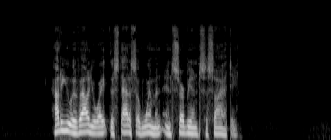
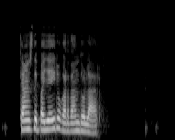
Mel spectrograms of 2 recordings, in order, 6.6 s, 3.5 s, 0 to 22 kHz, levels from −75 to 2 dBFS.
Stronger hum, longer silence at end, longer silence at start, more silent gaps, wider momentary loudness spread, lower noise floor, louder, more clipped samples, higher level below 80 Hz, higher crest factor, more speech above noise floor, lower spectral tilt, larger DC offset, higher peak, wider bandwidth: neither; first, 1.9 s vs 1.55 s; first, 1.1 s vs 0.4 s; neither; first, 10 LU vs 7 LU; second, -77 dBFS vs -86 dBFS; first, -20 LUFS vs -23 LUFS; neither; first, -60 dBFS vs -74 dBFS; about the same, 18 dB vs 18 dB; second, 58 dB vs 64 dB; first, -7 dB/octave vs -5 dB/octave; neither; first, -2 dBFS vs -8 dBFS; about the same, 11.5 kHz vs 11.5 kHz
